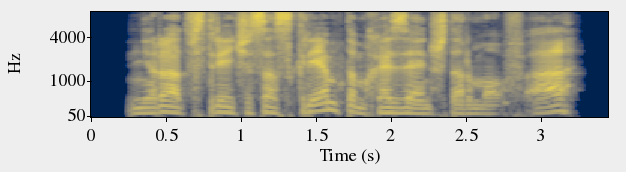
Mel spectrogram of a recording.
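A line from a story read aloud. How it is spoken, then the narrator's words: Muffled question. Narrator (Russian): глухо спросил он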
